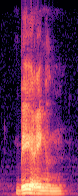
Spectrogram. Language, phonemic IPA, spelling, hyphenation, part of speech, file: Dutch, /ˈbeː.rɪ.ŋə(n)/, Beringen, Be‧rin‧gen, proper noun, Nl-Beringen.ogg
- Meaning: 1. a city and municipality of Belgium 2. a town in Mersch canton, Luxembourg 3. a municipality of Schaffhausen canton, Switzerland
